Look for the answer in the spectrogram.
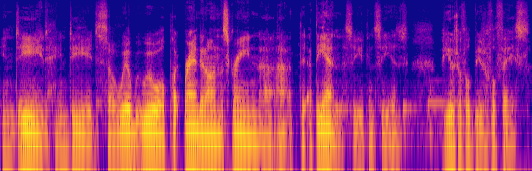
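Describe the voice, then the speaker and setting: A man's voice: deep voice, fairly even intonation, normal speed, darkish tone, husky. A man with a North American accent hosting a casual live stream, jovial and playfully flowery in his introductions. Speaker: host and showrunner of a storytelling podcast. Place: at home, on a live video stream.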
